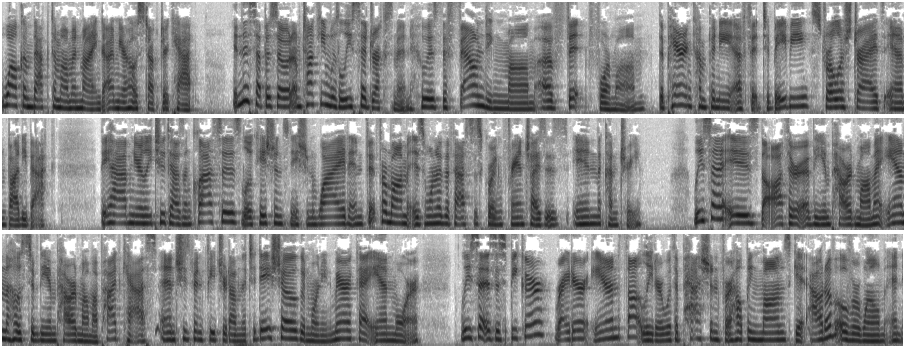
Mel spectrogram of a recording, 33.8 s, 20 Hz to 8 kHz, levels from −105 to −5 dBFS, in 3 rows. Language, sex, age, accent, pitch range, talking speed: English, female, 30-49, American, 175-220 Hz, 195 wpm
